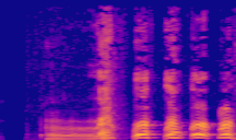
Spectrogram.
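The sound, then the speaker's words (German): A person imitates their dog's bark, starting with a short low growl that rises, then four quick, evenly spaced barks, loud, with no other talking. “Mein Hund bellt so.”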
